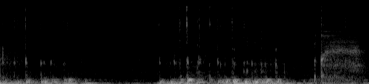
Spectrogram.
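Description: Close, brisk typing on a computer keyboard, a rapid patter of key clicks with a brief pause in the middle, no talking.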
